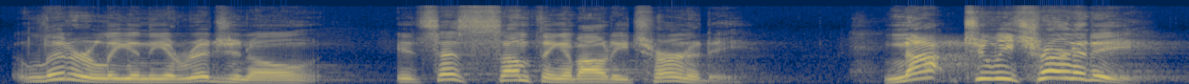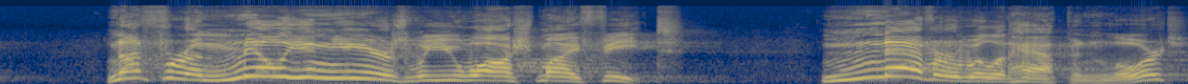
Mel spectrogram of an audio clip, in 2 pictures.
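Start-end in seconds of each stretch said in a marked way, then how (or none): 4.4-11.8 louder, higher mock protest; emphatic refusal. Preacher playing Peter refusing Jesus, loud and higher. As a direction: Peter digging in his heels, hammed up.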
